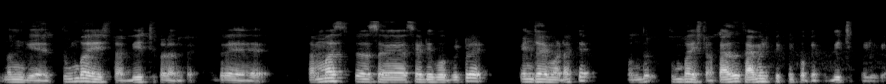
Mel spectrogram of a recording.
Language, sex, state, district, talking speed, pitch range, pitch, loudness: Kannada, male, Karnataka, Shimoga, 140 wpm, 110-140 Hz, 120 Hz, -19 LUFS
